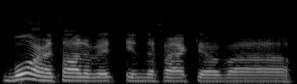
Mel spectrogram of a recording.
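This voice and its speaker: Man, high-pitched voice, slow and hesitant, casual streamer going through game rules. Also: steady tone, clear, resonant tone. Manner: hesitant, halting, thinking aloud. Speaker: streamer and tabletop player. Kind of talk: casual stream talk, reading rules aloud.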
